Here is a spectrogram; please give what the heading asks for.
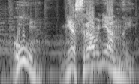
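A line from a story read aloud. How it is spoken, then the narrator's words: Growl. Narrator (Russian): прорычал хан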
